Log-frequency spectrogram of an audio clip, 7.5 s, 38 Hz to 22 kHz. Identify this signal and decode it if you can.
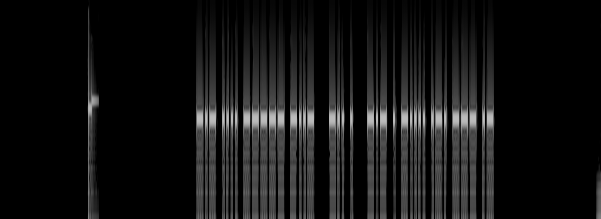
Morse code, heard as a keyed tone, about 41 wpm, 700 Hz. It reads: KH0X DE KE6ROA
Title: USA Callsign DE Callsign 45wpm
